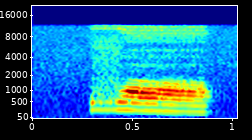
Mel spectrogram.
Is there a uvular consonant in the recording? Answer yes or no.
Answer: no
